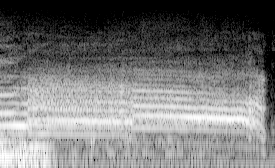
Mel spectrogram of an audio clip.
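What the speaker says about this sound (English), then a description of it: "Hey, I heard screaming." Scream in a murder-mystery video game, a single sustained high-pitched cry lasting over two seconds, loud and close, ending in a sharp falling cutoff.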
